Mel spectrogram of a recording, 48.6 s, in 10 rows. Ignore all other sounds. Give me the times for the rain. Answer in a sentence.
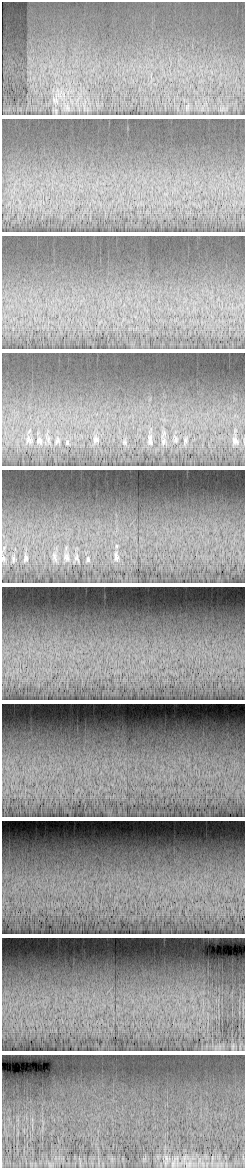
The rain can be heard from 0.0 to 48.5 s.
